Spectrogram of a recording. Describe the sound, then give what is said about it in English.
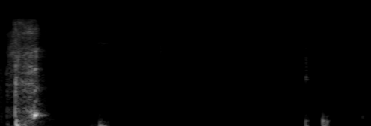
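A strained, painful-sounding burp erupts as someone tries to burp through a sip of beer, followed by a few faint, low gulping clicks spaced out in near silence, as if swallowing a drink. “Sorry, I got a nasty burp. I tried to burp through a sip of beer and it's hurting.”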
